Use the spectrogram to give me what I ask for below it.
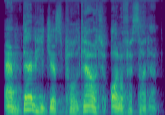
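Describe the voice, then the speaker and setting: A man's voice: medium pitch, lively intonation, quick pace, breathy edge. A man giving an emphatic, opinionated sports commentary voice-over, speaking directly to viewers as host of a fitness channel.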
